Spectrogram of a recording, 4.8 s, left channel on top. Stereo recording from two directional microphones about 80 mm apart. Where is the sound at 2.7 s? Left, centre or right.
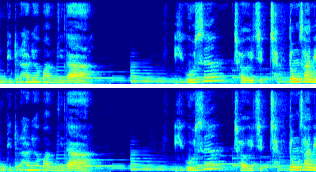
Centre.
